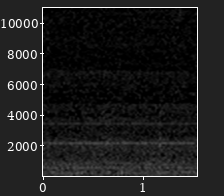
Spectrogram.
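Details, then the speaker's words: Shimizu PS 128 water pump after repairing a shorted coil, which had caused weak slow rotation and humming: even, steady whirring with no hum or rattle; now spins freely, suction strong even with inlet blocked, running normally. "Nah sekarang sudah bisa dipastikan bahwa pompa air ini sudah normal dan putarannya sudah enteng dan tidak terdengar dengung lagi"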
